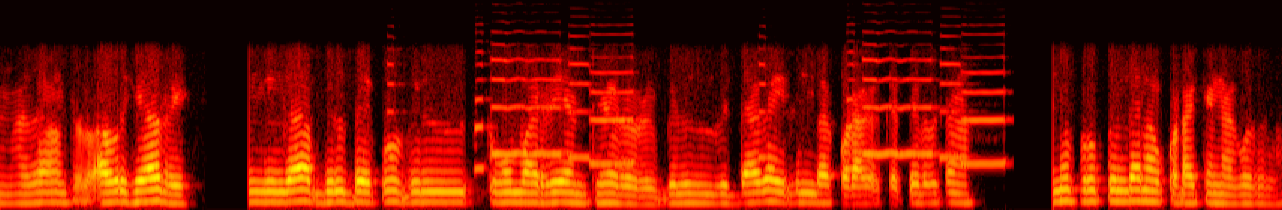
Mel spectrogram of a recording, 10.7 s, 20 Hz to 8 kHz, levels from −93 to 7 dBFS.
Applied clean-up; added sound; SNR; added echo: none; Wind instrument, woodwind instrument; 10 dB; none.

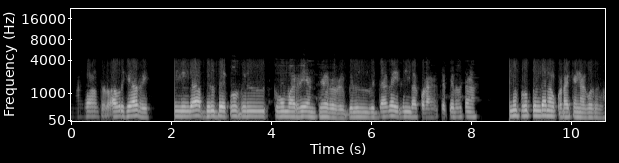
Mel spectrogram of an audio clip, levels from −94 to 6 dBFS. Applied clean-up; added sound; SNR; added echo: neural mask model DeepFilterNet 3.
